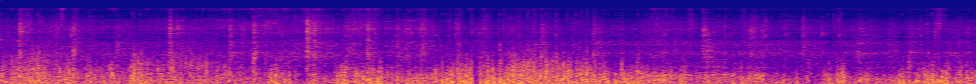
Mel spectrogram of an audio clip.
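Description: Running noise of a moving passenger train with heavy wind buffeting on the microphone, heard with the microphone held out of a coach door.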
